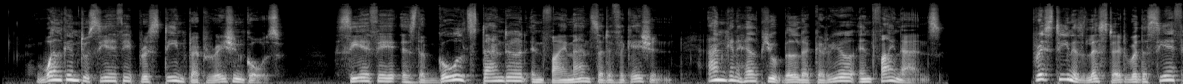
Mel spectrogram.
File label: Explainer; CFA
